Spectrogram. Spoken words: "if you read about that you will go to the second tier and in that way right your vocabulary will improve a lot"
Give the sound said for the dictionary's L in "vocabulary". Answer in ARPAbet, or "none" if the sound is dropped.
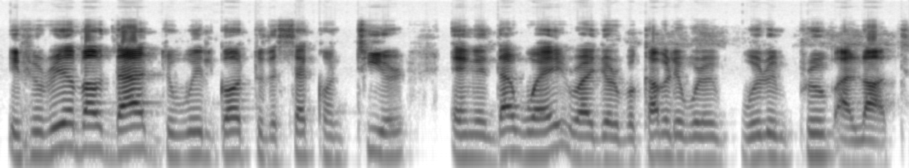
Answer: W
